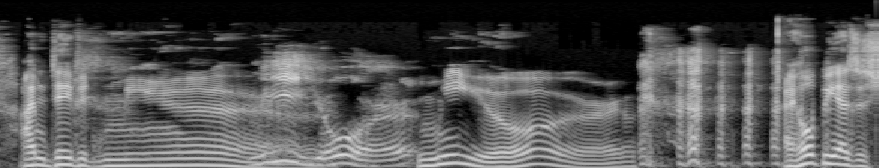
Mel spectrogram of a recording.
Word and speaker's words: Muir: It sounds like a kitty doing a kitty purring. I'm David Muir. Muir.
